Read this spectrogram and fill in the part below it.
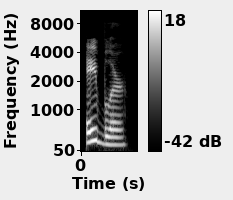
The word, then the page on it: abler: British English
